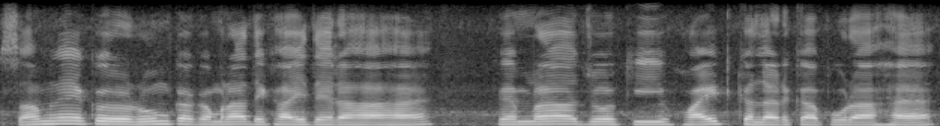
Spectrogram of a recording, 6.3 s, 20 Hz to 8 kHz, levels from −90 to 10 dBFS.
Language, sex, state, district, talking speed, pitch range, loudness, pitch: Hindi, male, Uttar Pradesh, Lalitpur, 160 wpm, 145-170 Hz, -14 LUFS, 160 Hz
